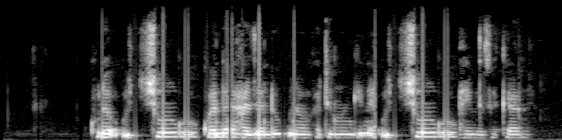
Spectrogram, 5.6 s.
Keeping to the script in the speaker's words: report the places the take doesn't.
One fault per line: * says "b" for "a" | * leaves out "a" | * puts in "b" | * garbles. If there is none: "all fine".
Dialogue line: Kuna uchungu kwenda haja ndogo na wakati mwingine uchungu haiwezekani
all fine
